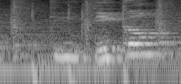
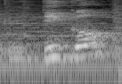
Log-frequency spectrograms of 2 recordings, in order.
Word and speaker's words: critico: ¿Veis que es la primera, es la misma palabra, pero con una acentuación diferente? Dependiendo donde vayas a acentuación o donde esté la palabra, la sílaba tónica, será aguda, llana o esdrújula.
